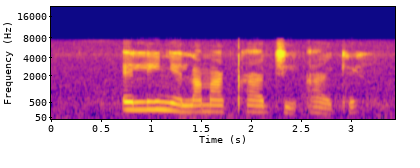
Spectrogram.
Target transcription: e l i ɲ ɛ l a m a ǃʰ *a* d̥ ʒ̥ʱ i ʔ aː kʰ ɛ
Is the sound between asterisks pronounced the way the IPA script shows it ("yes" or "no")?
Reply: yes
